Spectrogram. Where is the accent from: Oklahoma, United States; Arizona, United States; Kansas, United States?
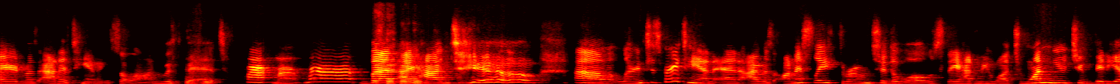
Kansas, United States; Wichita; moved away as an adult; also born or lived in San Diego / Los Angeles; move back to Kansas to be with my family, I knew I had all the tools and resources to start my business here. So I started Glow Gals. The day I moved back to Wichita is when I launched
